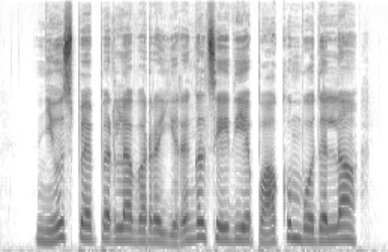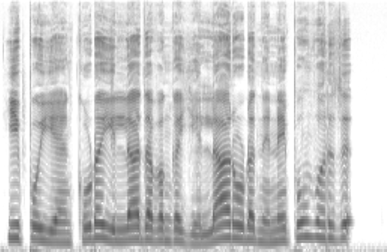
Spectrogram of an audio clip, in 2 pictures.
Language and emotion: Tamil, sad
